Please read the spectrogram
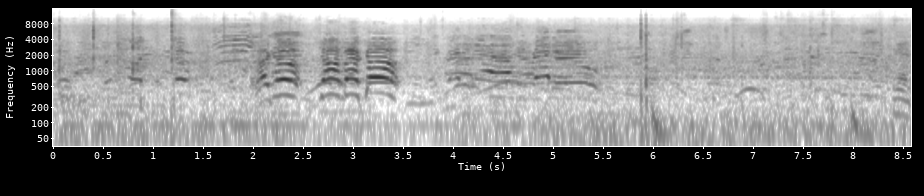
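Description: High-pitched children's voices shouting and calling out across a youth baseball field, loudest a couple of seconds in, with a single sharp knock about six seconds in.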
